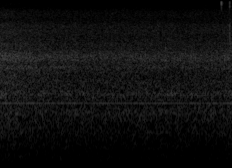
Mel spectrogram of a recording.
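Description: Near silence: a faint steady hiss of room tone.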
